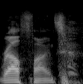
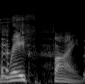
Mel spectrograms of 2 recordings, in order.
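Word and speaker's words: Ralph Fiennes: Is his name not Ralph Fines? It is Ralph, but you actually pronounce it Rafe. Oh, okay. It's Rafe Fines.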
